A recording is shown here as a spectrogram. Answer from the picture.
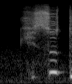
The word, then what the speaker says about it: KYS: ベロニカさん、ようこそ僕のレストランキスへ。 – キス？ KYS ってキスって読むのか。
